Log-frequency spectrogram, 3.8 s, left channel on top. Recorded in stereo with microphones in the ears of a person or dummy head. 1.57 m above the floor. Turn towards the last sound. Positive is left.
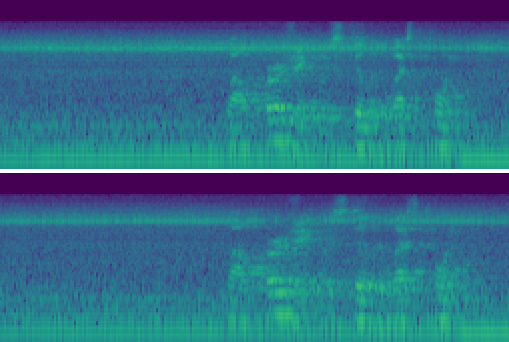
turn(degrees=25)  # may be behind; listen again after turning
